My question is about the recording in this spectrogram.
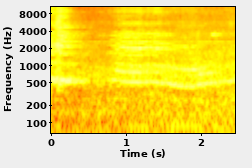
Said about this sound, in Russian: Ну, солнышко, не плачь. Все хорошо. Ты же не обожглась сильно.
